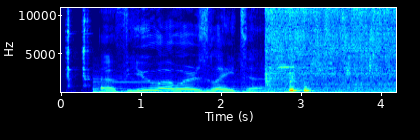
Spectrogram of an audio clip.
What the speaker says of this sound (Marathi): आता इथं नळ रिपेअरिंगचं काम चाललंय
